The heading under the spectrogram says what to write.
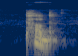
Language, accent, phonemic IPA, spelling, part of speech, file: English, Southern England, /pʌb/, pub, noun / verb, LL-Q1860 (eng)-pub.wav
- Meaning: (noun) A public house where beverages, primarily alcoholic, may be bought and consumed, also providing food and sometimes entertainment such as live music or television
